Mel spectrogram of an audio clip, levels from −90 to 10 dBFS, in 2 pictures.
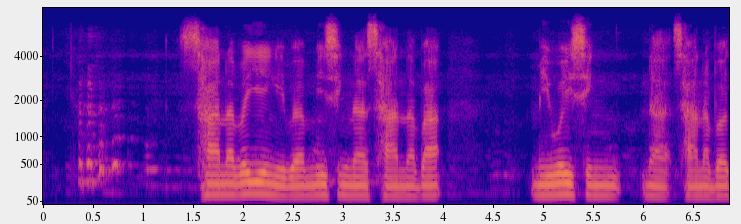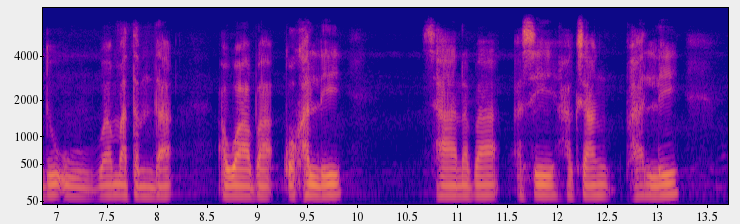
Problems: background sounds at intervals, background conversations at intervals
